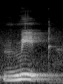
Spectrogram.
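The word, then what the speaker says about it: meat: ई जैसे कि मीट।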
